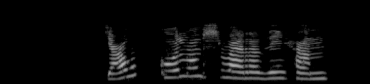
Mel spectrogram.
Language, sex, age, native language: Icelandic, male, 9, Icelandic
